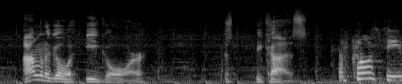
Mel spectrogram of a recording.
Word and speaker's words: Igorrr: me react to this it is eigor with three Rs uh per performing a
